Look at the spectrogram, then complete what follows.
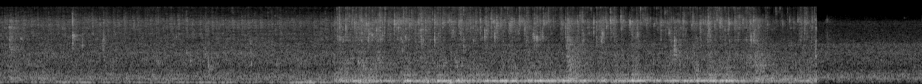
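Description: Tap water running into a steel vessel of raw chicken pieces as they are rinsed. The rush of water grows louder a little past three seconds in, with a low steady hum under it, and cuts off abruptly about a second before the end.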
